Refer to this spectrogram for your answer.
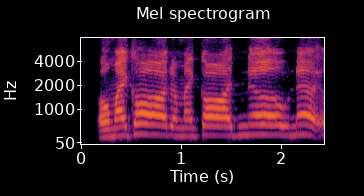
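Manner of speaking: high, drawn-out, distressed cry. Retelling hearing news of a death by phone: reenacting own past screaming. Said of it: "I started screaming".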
